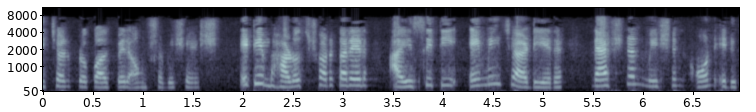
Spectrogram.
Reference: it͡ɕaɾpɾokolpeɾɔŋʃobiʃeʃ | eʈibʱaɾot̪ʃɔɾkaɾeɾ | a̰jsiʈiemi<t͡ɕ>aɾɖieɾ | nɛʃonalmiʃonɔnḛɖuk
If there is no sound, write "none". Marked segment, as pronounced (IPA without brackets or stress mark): t͡ɕ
